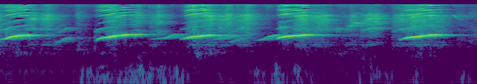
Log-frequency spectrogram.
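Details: Drongo giving a steady series of clear, rising whistled notes, five in all, about one per second, each with a harsh overtone and short softer notes between.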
